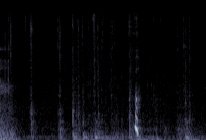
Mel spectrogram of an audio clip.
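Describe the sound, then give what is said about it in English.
Typing on a computer keyboard comes through as faint, scattered key clicks in an irregular rhythm, with one sharper tap standing out among the soft presses. “Okay, so I'm just going to type in.”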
